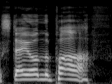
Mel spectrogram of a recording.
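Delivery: really loud, slow, booming voice.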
